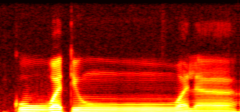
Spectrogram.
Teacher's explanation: Dibaca masuk dengan dengung dan ditahan sampai 3 harakat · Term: idgham bi gunnah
